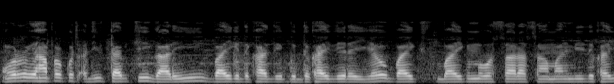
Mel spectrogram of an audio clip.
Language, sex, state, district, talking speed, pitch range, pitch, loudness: Hindi, male, Chhattisgarh, Bilaspur, 205 wpm, 130-145 Hz, 130 Hz, -20 LUFS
